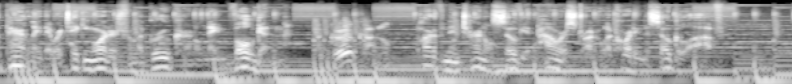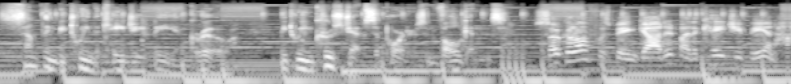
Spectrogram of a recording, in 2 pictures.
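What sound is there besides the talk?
None of the usual background noises is heard.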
